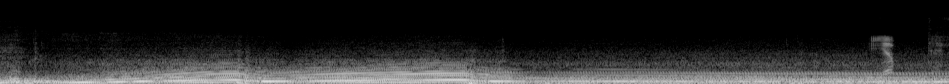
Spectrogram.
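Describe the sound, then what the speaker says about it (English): A 2022 BMW X2 M35 in Sport Plus mode launches hard from a brake boost, engine note rising through two upshifts before settling into a steadier drone, heard from inside the cabin with no one talking. "I'm gonna go ahead and brake boost this X2 M35"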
